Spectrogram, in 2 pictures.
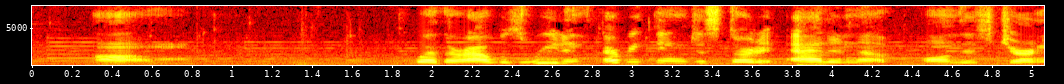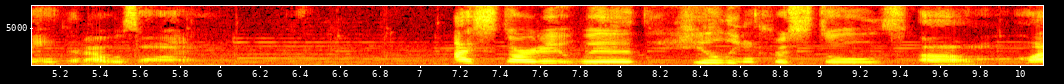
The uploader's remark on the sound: Please excuse the sound quality of this episode. It was easier for me to record this driving.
